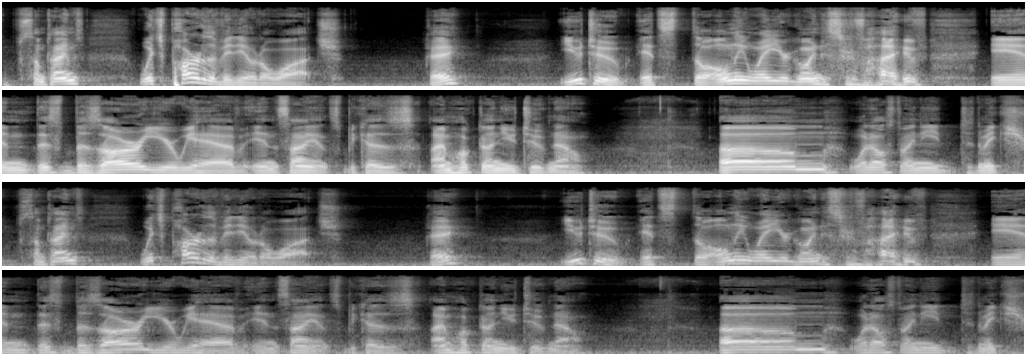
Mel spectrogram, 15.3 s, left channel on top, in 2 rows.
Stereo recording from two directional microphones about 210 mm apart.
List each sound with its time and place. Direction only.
0.1 s a man's voice: 55° left (ahead or behind)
